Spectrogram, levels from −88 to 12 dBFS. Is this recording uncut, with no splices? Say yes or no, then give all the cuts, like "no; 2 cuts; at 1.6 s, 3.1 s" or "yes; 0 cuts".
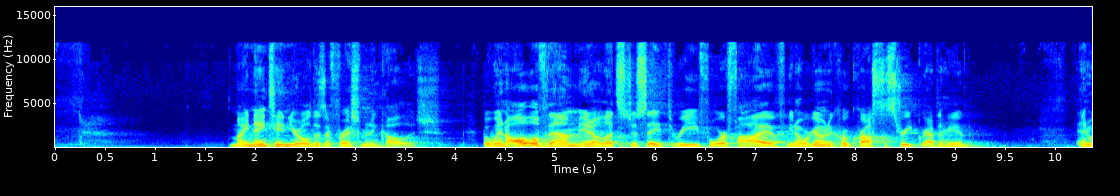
yes; 0 cuts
